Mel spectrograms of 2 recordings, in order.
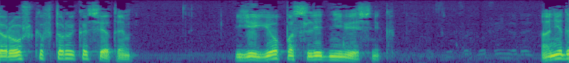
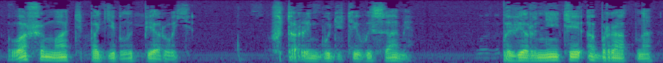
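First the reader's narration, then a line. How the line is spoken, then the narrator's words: Spoken in an undertone. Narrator (Russian): Дюбарта проговорил вполголоса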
